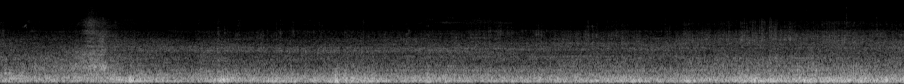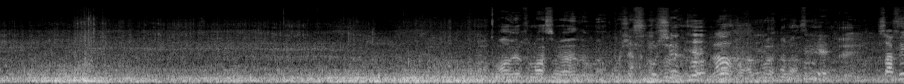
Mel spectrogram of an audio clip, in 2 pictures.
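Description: Tyres rumble over a rough road.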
